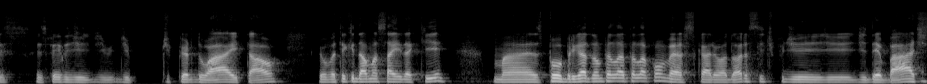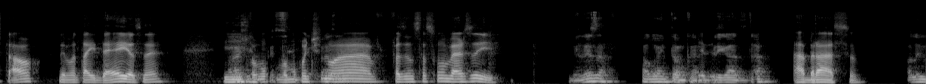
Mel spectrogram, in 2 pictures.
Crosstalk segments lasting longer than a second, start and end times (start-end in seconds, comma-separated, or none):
11.5-12.8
